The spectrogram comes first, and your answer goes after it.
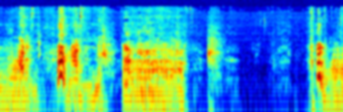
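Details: Pet Siberian Husky voicing short throaty bursts, a sharp bark-like yelp, then a longer rough growling stretch, separated by silent gaps and ending with another abrupt bark.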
